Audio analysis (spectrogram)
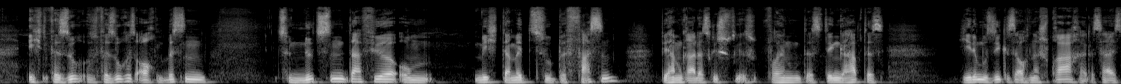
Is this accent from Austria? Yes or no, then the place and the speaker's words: no; Ireland; also born or lived in Spain; Irland ist für mich zu Hause. Also ich meine, ich habe einen irischen und amerikanischen Pass. Ich bin in Spanien geboren, habe aber zu Spanien selber nicht wirklich eine Verbindung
